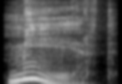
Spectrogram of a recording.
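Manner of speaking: a sharp, loud, high disbelieving cry; incredulous. A narrator's reading. Stunned doctor cries out her question at the android, loud with disbelief. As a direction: blurt it out in shock. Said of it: "képett el Elizabeth hitetlenkedve".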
